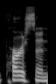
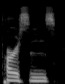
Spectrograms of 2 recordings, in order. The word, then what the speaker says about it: Parson: one very very end it's also Governor Parson not Parsons I make a lot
